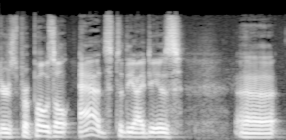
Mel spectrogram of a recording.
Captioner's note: speaking French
